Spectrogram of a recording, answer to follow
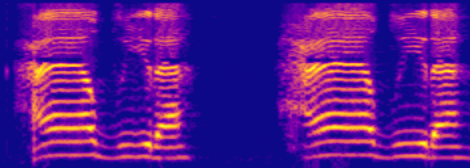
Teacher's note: دي راء مرققة، لأن الراء مفتوحة وقبلها كسر أصلي وبرضه متصل · Term: ترقيق الراء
